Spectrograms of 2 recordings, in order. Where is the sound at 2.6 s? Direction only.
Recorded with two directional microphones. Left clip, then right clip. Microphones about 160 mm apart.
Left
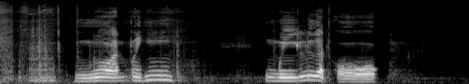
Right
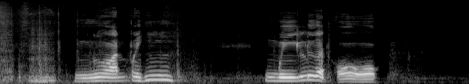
5° right (ahead or behind).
